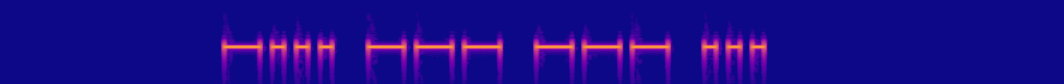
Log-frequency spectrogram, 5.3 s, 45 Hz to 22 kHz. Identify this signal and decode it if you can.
Morse code, heard as a keyed tone, about 20 wpm, 700 Hz. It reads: BOOS
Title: Build A Word - 1 Letter At A Time - 5-Letter Words - 20wpm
